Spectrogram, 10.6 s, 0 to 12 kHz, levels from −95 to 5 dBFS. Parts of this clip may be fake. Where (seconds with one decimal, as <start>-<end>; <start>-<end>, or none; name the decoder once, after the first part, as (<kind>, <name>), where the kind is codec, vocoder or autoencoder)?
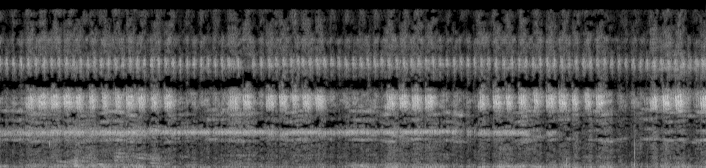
0.0-10.6 (vocoder, Vocos)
